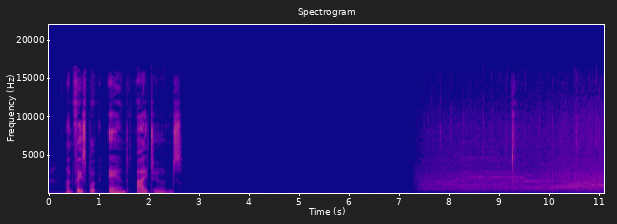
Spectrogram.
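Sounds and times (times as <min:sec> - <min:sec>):
speech: 0:00.3 - 0:02.7
people cheering: 0:07.3 - 0:11.0.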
